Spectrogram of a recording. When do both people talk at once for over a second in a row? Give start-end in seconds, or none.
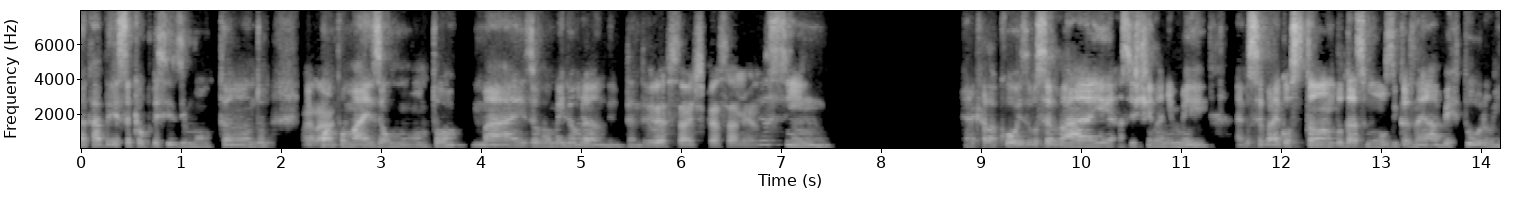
none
